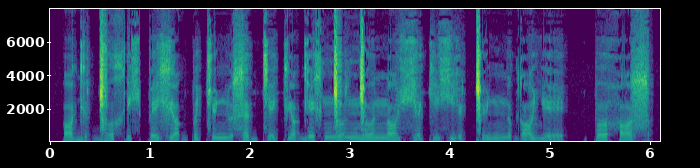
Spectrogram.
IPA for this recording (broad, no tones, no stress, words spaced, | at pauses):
ɔɡʲoɡ͡ǀoxɾʲəç pexʲɔɡpə cʏɲosəɡce kʲɔɡexŋ͡ǀo ŋ͡ǀo nɔ çəkʲeç jʏǀʏɲnoɡ ɾɔʎe | pohɔs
